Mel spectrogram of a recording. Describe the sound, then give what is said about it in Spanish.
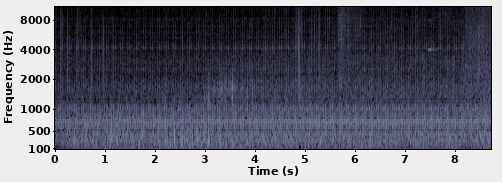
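A Vialetti stovetop moka pot coffee maker, Holstein brand with Italian design, brewing with a steady bubbling hiss and a faint rattling hum that holds at an even level throughout, with no voices. “Aquí suena mi cafetera Vialetti, marca Holstein, pero diseño italiano.”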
